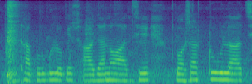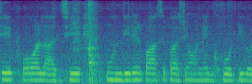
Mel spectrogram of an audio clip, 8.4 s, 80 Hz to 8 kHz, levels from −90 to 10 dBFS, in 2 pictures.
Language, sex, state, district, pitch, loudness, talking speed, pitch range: Bengali, female, West Bengal, Kolkata, 180 Hz, -18 LUFS, 115 wpm, 175-185 Hz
